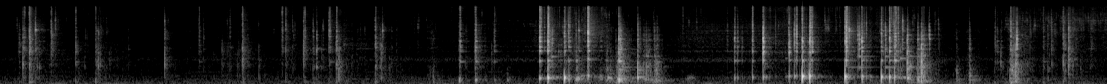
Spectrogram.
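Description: Popcorn kernels popping in a lidded pan on a hot stove: scattered sharp pops, with two denser, louder runs of popping and pan clatter, about halfway through and again near the end.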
